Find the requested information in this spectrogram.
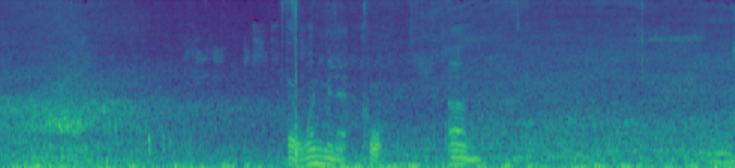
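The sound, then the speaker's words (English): A steady low rumble of street traffic at a bus stop fills the background throughout, with a person's voice speaking briefly over it near the middle. “Yeah, so I think I'm just gonna wait for the bus.”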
